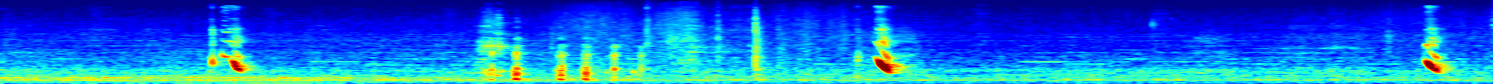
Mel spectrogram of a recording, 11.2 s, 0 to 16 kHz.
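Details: A 4-day-old baby's first hiccups: three sharp, squeaky catches at irregular spacing with a few soft clicks between, in a quiet room.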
